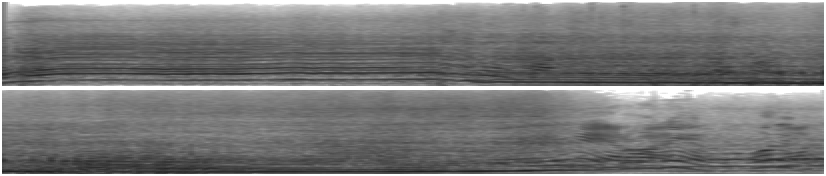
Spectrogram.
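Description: A sidecar motorcycle engine roars loudly, its pitch dropping and rising as it passes through a bend.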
